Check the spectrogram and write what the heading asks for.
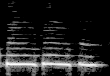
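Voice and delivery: high, fast electronic beeping; heart monitor beeps. Retold or imitated. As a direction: mimic a monitor speeding up.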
